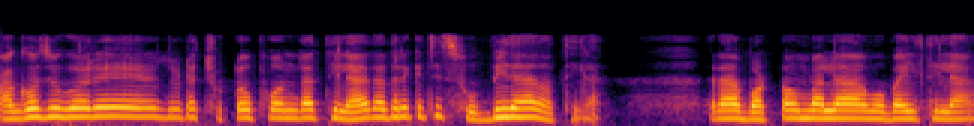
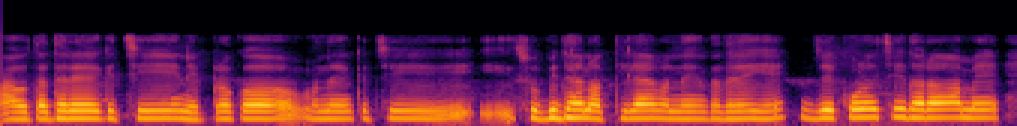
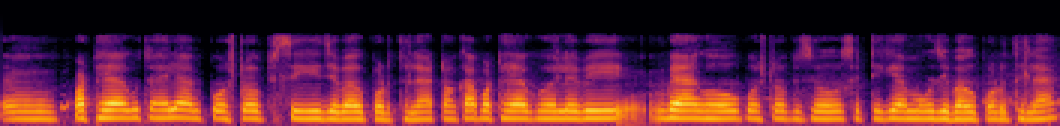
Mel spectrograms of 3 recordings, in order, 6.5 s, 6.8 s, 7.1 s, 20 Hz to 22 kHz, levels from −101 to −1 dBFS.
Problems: none marked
